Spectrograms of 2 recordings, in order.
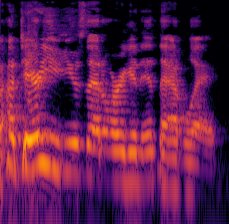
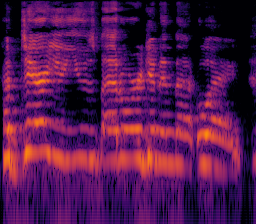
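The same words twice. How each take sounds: First: Louder, only slightly raised reprimand; mock church scolding. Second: High-pitched scandalized cry; mock priestly outrage. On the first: Repeated as church saying, second take. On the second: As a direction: scold in a high, hammed-up voice. Priest's outrage, first take.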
